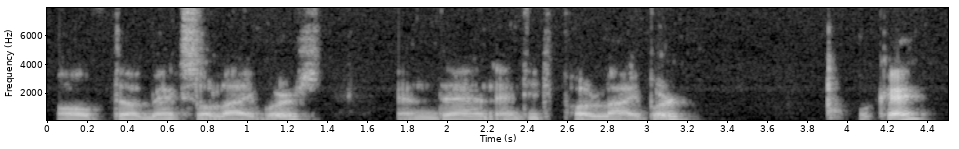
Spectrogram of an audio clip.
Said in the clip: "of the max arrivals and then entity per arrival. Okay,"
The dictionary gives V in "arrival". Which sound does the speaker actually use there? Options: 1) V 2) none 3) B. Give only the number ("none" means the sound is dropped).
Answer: 3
